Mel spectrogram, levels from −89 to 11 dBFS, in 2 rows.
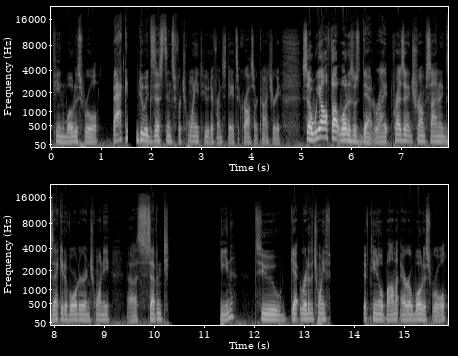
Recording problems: audio cutting out; at 1.5 s, at 10 s for 1 s and at 14 s for 0.5 s

